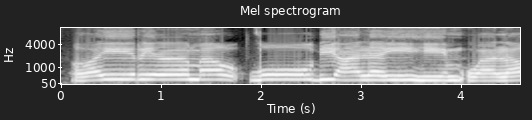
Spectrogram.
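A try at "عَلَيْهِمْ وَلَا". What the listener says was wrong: Nah, amnya jangan berhenti. Alaihim wala, amnya jangan berhenti. Am ke wawunya jangan berhenti, jangan ada jeda, jangan ada jeda nih.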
